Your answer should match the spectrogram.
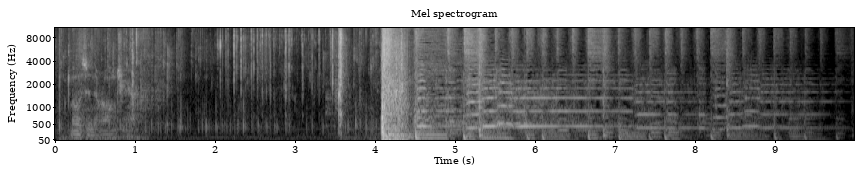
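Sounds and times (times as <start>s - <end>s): jazzy theme music with horns: 4.1s - 9.6s.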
